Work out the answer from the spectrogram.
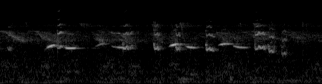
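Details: Young sooty-headed bulbuls calling: clusters of clear whistled slurs swooping down and holding steady, mixed with quick squeaky chirps in uneven bursts.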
